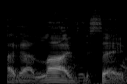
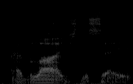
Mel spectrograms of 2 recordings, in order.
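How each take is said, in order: First: It is said in his normal voice. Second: It is said in a put-on voice.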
